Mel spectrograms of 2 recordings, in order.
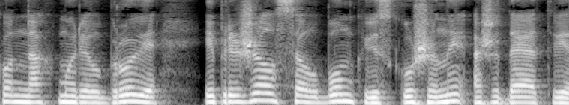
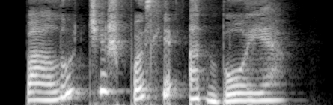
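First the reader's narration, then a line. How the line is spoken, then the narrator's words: Purring fox. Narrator (Russian): промурлыкала лиса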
